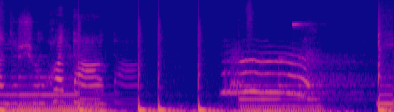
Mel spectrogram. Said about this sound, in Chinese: 我要不把猫抱过来，让它叫你。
